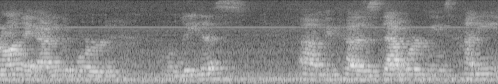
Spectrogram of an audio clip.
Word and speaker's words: mellitus: Diabetes is one of the oldest known diseases, and its official name is called diabetes mellitus.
